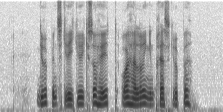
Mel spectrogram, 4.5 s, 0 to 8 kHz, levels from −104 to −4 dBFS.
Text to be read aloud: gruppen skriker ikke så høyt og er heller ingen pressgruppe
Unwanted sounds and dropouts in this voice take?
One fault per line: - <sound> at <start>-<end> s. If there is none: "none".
none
